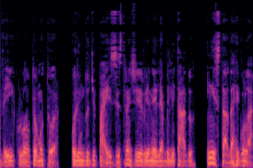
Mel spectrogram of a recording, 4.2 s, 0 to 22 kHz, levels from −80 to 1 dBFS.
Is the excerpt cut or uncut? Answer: uncut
